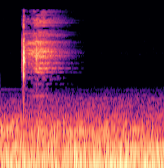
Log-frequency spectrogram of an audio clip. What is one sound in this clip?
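A bright magical chime sparkles briefly.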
